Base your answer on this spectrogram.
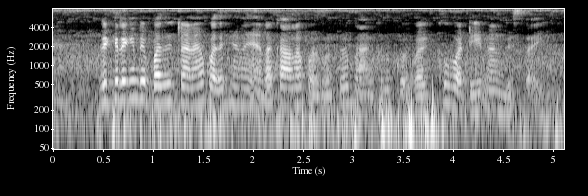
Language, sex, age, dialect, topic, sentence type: Telugu, female, 36-40, Utterandhra, banking, statement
